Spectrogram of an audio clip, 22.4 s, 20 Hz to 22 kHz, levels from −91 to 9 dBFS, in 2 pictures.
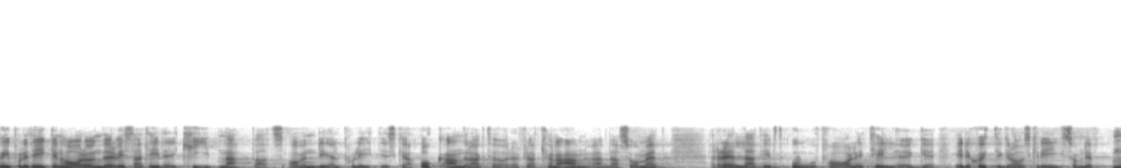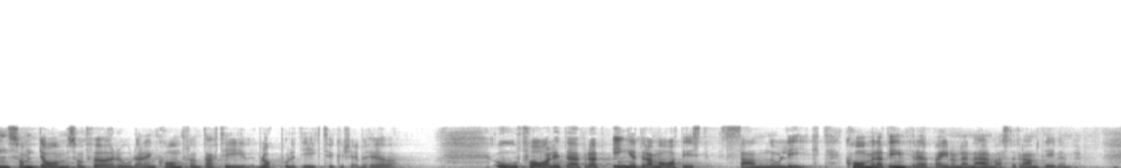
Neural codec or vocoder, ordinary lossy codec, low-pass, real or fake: none; none; 5.4 kHz; real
